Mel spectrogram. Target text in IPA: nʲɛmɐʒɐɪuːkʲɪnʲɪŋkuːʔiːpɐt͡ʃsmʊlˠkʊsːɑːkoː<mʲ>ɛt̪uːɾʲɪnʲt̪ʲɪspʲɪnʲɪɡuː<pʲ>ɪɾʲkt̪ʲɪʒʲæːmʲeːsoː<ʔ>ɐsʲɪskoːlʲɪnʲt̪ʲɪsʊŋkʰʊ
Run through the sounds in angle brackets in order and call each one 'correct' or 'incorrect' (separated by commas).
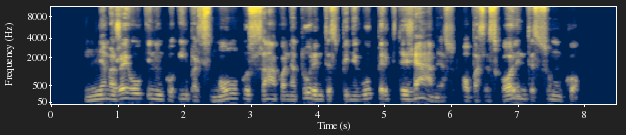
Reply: incorrect, correct, incorrect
